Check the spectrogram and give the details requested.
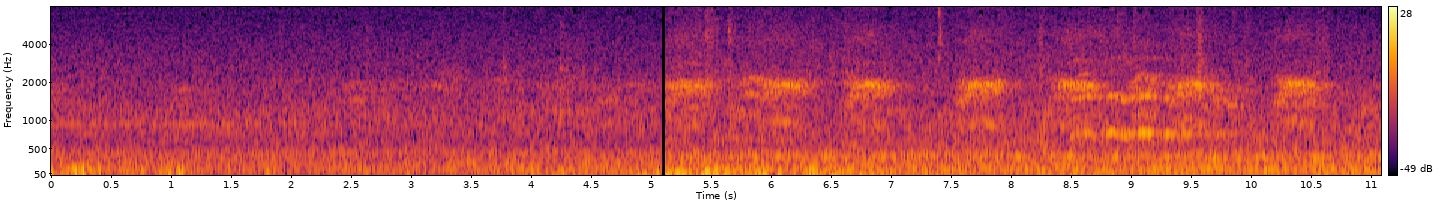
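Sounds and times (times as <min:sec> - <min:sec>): low background hiss: 0:00.0 - 0:11.0
bird calling raspy notes: 0:02.4 - 0:11.0.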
